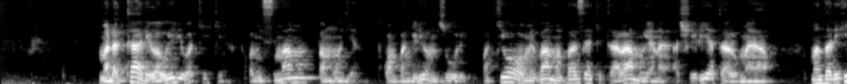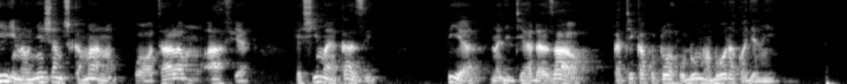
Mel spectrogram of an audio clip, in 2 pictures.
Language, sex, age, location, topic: Swahili, male, 25-35, Dar es Salaam, health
